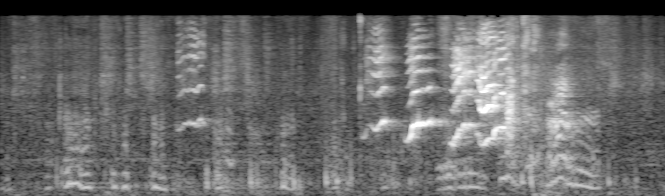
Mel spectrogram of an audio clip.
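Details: Blenheim Cavalier King Charles Spaniel puppies from a litter of five born on New Year's, moved to a big pen; soft low grunts, then a burst of high rising and falling squeals and yelps.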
